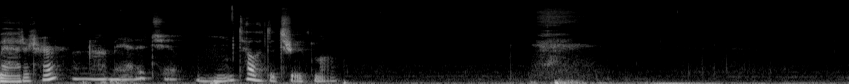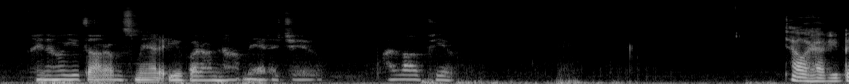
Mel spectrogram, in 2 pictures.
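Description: A middle-aged woman speaks softly and haltingly into a close microphone.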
